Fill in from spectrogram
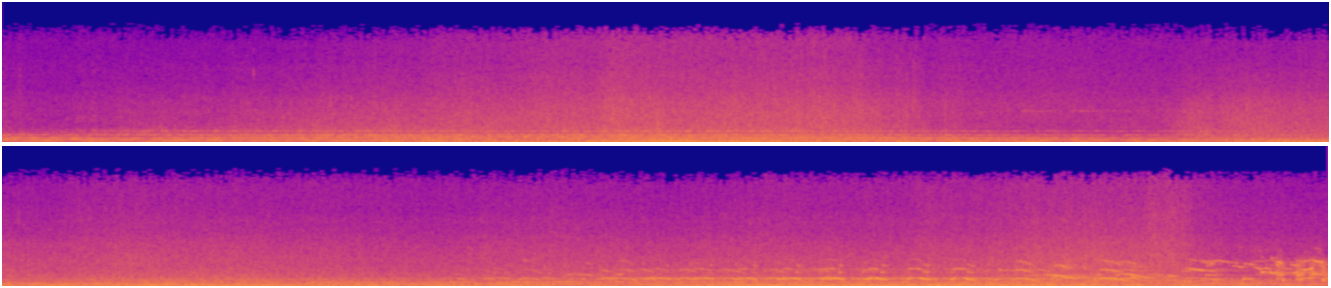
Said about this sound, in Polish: Możesz usłyszeć teraz nawet szum wody i przywołujesz teraz w swoim myśle te piękne wyobrażenia.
